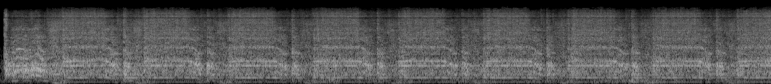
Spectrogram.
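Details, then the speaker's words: 1971 Dodge Dart cranked with oil pressure up while checking fuel delivery; owner is chasing an engine vibration: slow, labored cranking that swells and fades about once a second without firing; abnormal cranking noise, cause unclear. "so when when it cranks it sounds a bit funny this cranky"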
